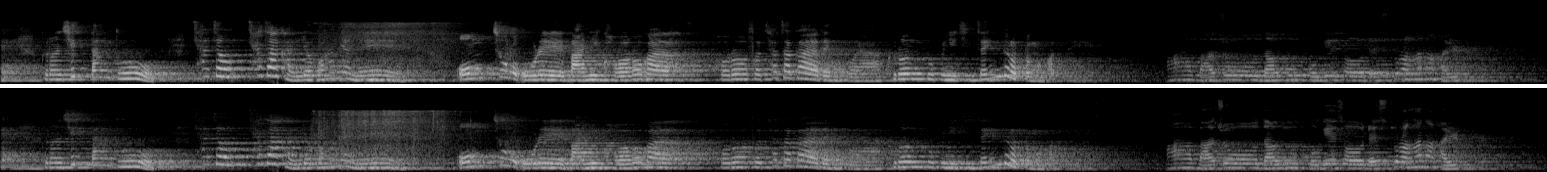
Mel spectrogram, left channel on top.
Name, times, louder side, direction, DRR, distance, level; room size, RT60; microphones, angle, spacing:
voice 1, 0.0-1.6 1.9-6.9 7.2-11.0, left 3 dB, 45° left, 6 dB, 0.9 m, -27 dB
sound 1, 3.0-4.8, right 4 dB, 40° right, 1.0 m, -41 dB
voice 2, 11.7-14.6, right 1 dB, 85° right, 5 dB, 1.3 m, -33 dB
14.0 x 10.5 x 5.2 m, 2.5 s
head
